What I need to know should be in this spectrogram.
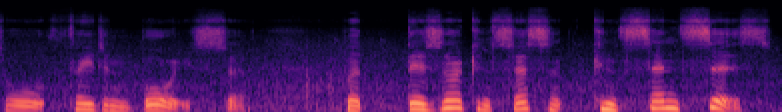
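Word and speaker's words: Theydon Bois: men's bathroom so most people actually tend to mispronounce the station as like th and Bo which is see French first by removing the S but it's actually thaden boys or thaden boys but there's no consens consensus look that's a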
